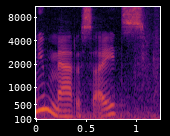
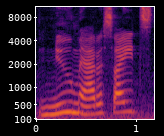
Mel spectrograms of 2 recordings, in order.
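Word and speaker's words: pneumocytes: And so your type 1 and type 2 pneumatocytes, the P is silent, sorry.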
